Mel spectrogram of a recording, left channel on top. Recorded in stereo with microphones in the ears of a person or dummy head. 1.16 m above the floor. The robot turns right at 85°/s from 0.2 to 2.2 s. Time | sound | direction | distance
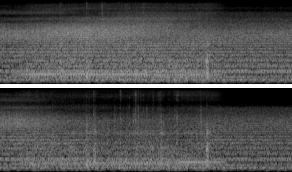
0.0 | a drone | 5° right | ?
